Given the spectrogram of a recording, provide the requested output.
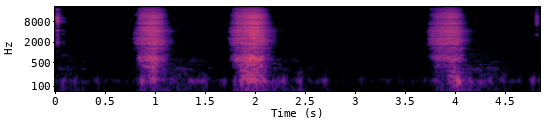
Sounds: Sniff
